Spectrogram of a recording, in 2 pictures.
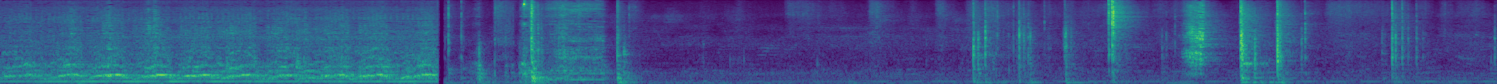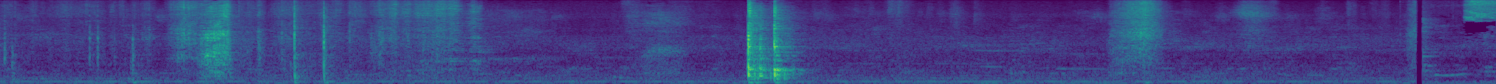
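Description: A bread machine's motor hums steadily as it kneads dough. After it cuts off a few seconds in, there are scattered scrapes, rubs and clicks as the nonstick bread pan is handled, with one loud knock near the end.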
